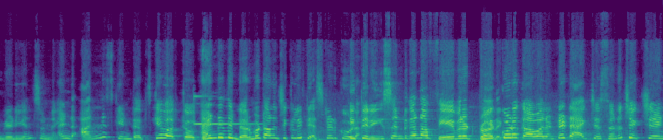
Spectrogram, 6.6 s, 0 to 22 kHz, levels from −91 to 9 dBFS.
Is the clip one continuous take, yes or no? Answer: no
